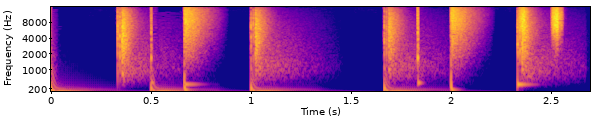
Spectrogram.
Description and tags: Hip Hop Beat N2
I hope this is usable.
Made in FL Studio 12 using Fruity DrumSynth plugin.
Tempo: 90bpm.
